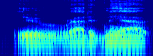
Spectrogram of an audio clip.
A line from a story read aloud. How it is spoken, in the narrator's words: said in a sad voice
